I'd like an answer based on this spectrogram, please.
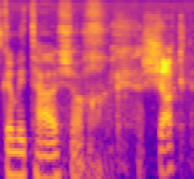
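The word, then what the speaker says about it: Shough: Shook. Tyler Shook. I hate that. Like the way they spell it.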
